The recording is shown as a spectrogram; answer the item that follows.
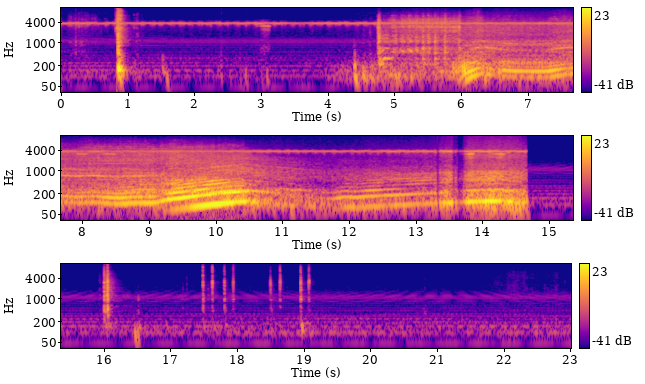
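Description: Small car engine starting and pulling away, the engine note rising in pitch in a few steps as it accelerates, then cutting off abruptly about two-thirds of the way through. A few faint clicks follow.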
